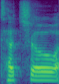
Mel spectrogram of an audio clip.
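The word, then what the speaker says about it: Techo: here um hobonichi TECO Teto I think is how you say it Teto TECO not for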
